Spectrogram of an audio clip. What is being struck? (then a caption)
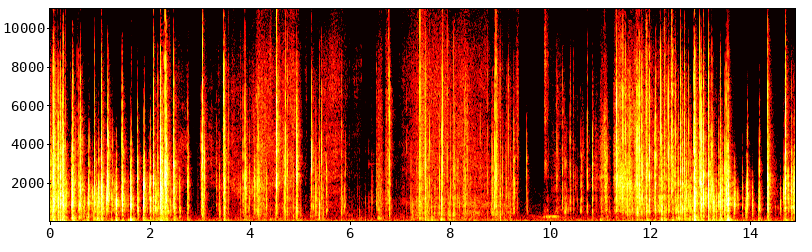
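Glossy paper magazine pages. Fingertips and long nails rub, press flat and turn the glossy pages of an open interior-design magazine. Dense, bright crinkling and tearing-like rustles come in busy bursts with many sharp crackles, easing into quieter spells of soft rubbing around the middle before swelling again near the end.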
